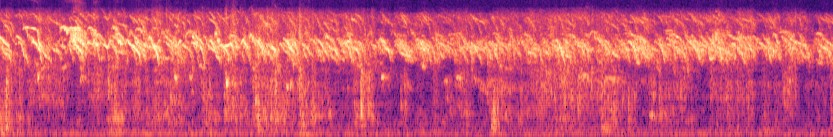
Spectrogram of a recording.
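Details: Dense flock chatter from native Indonesian-style village chickens, ayam kampung and joper, made of countless short, high chirps piling over each other, slightly louder at the start and then easing off.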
